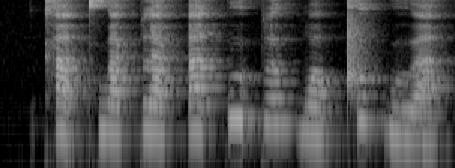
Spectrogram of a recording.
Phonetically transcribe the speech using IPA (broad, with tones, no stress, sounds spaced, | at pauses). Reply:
kʰ a˨˩ ʔ kʰ w a˨˩ k̚ p l a˨˩ k̚ ʔ a˦˥ t̚ p u˥˩ ʔ p l o˦˥ k̚ b ɔː˨˩ p̚ kʰ o˥˩ k̚ w u˨˩ a̯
